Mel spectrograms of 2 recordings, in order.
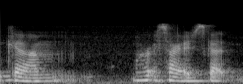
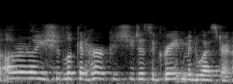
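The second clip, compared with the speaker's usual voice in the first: pushy agent; 8 semitones higher, faster than usual. Retold or imitated. Imitating pushy casting suggestion.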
